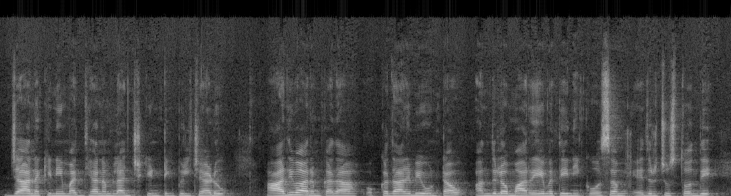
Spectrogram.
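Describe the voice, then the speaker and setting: A woman's voice: medium pitch, flat delivery, normal speed, lightly acted. A woman reading the part of a middle-aged man who insistently invites a guest and brushes off refusals.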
